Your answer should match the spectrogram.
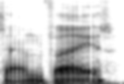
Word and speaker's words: Llanfair: So we've got llan. – Llan. – Yes. Fair. – Fair. – So that's llan fair.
